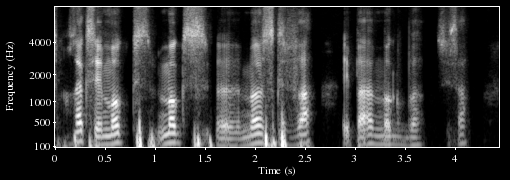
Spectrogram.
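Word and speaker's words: Москва: Moskva, oui, Mokv, Moskva, c'est Moskva, ça, c'est ça.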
